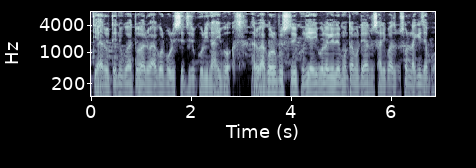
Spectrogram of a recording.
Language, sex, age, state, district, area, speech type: Assamese, male, 60+, Assam, Udalguri, rural, spontaneous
